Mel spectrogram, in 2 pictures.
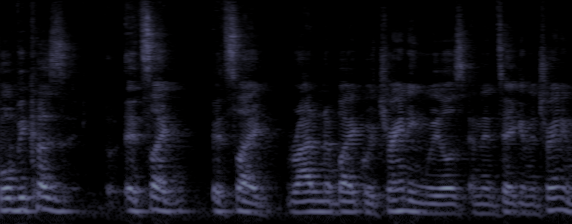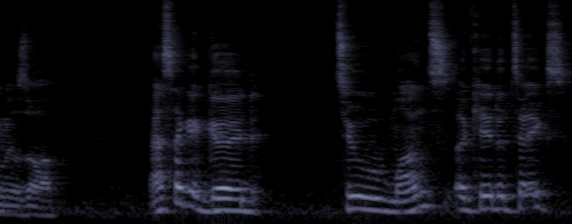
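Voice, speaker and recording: An animated man with an American accent talks at a moderate pace and a fairly high pitch, somewhat breathy, with ordinary pitch variation, long, frequent pauses and audible room echo. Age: 30s. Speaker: podcast host. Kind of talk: casual chat.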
